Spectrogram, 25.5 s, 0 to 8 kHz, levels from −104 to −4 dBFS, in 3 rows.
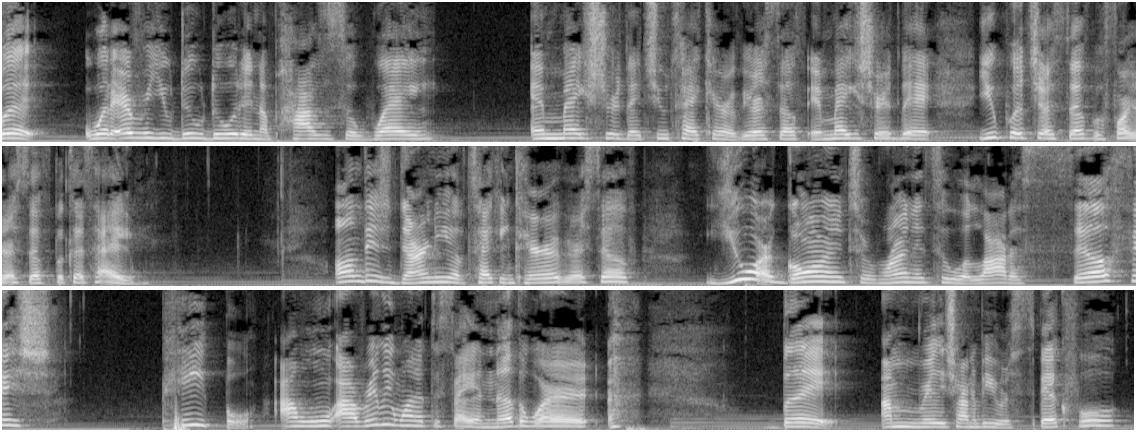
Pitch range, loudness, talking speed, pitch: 195-255 Hz, -18 LUFS, 155 wpm, 220 Hz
